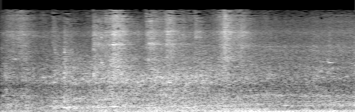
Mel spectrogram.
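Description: Eating noise from noodle soup: airy slurping with two louder slurps, over a steady low hum that grows louder in the second half.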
